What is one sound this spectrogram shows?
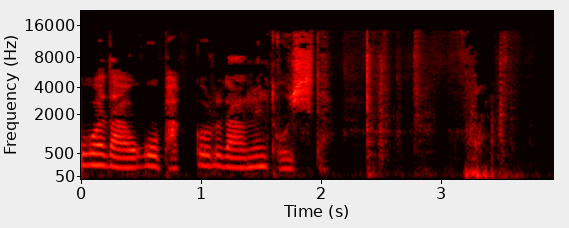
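Paper rustles as a page is turned.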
